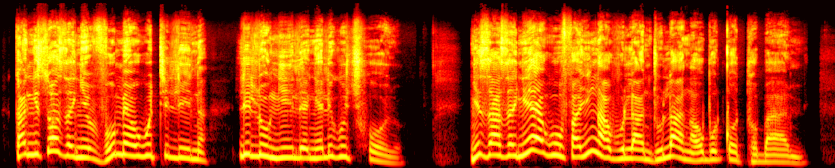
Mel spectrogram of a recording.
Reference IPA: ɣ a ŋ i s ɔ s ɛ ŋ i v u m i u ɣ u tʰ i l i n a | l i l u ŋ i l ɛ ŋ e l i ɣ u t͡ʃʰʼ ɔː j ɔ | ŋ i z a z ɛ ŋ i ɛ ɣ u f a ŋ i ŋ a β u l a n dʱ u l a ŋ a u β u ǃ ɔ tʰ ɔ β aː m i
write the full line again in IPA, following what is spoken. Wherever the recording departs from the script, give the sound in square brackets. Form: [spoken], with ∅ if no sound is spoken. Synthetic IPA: ɣ a ŋ i s ɔ [z] ɛ ŋ i v u m [ɛ] u ɣ u tʰ i l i n a | l i l u ŋ i l ɛ ŋ e l i ɣ u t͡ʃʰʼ ɔː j ɔ | ŋ i z a z ɛ ŋ i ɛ ɣ u f a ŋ i ŋ a β u l a n dʱ u l a ŋ a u β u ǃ ɔ tʰ ɔ β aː m i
